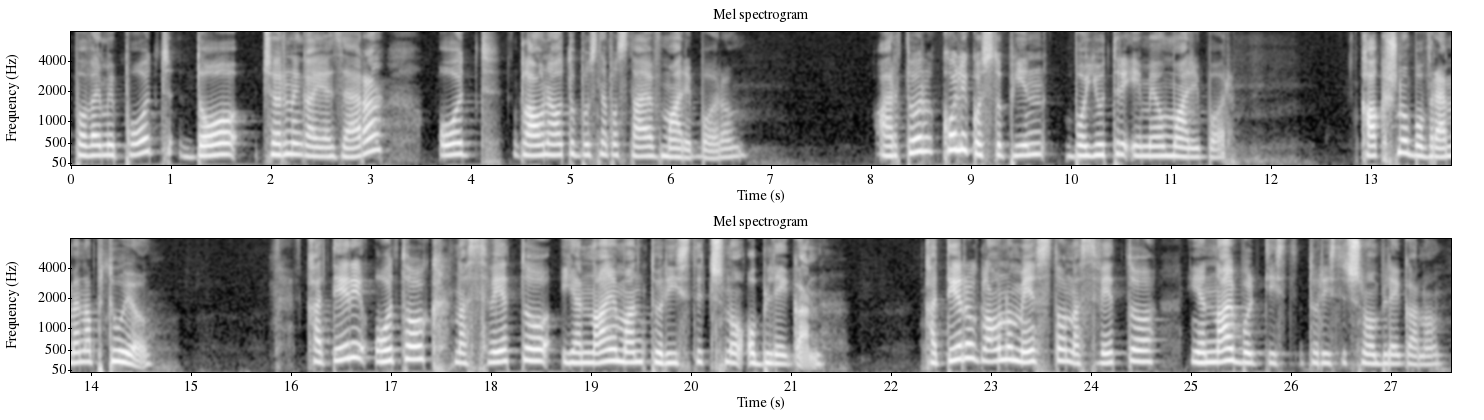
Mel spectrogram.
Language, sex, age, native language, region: Slovenian, female, 18-29, Slovenian, Drava region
